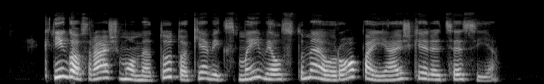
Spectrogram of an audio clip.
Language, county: Lithuanian, Kaunas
